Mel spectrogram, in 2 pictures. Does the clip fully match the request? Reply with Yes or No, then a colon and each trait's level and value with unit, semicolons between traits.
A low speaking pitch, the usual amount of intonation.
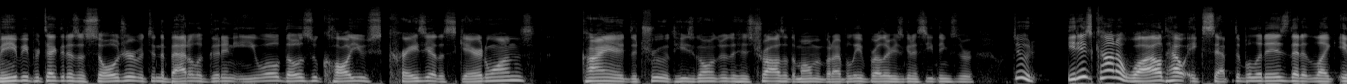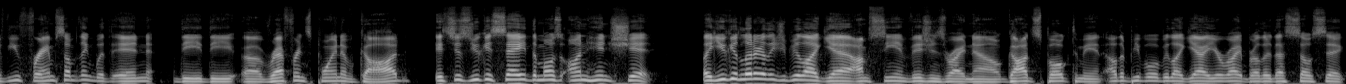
No: medium, 150 Hz; average, 4.0 semitones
